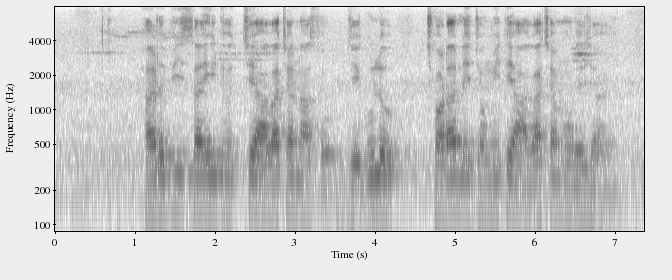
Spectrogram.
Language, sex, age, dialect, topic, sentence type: Bengali, male, 18-24, Standard Colloquial, agriculture, statement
